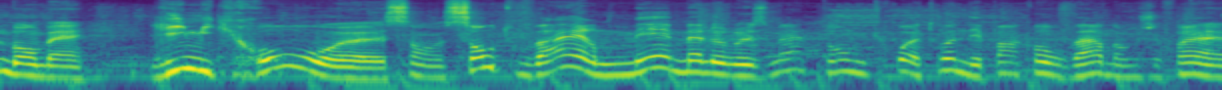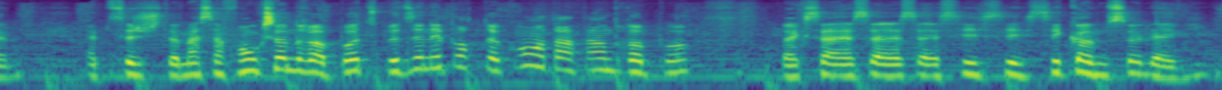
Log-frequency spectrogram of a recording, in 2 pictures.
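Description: A man with a Québécois accent hosting a casual radio chat, joking and laughing at his own puns, with plenty of fillers. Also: high-pitched. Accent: Québécois French. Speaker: radio show host.

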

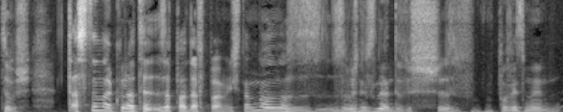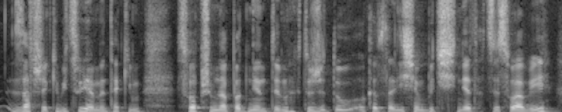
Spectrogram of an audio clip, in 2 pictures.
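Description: A man's voice: on the high side, normal speed, dark tone. A man hosting a podcast about a fantasy novel, reading passages aloud and talking about them with many fillers and self-corrections. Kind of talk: book discussion with read-aloud passages.

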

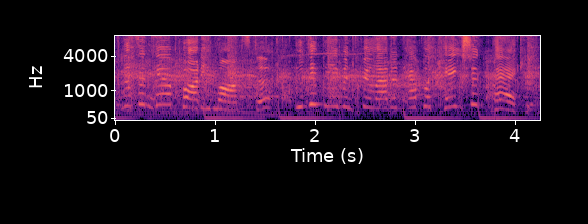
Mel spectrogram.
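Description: A woman's voice: very high voice, animated, a little fast. A woman voicing a fussy, scheming old grandma spider in a cartoon, with a dramatic, scolding manner. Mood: irate, scolding. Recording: loud music behind the voice.

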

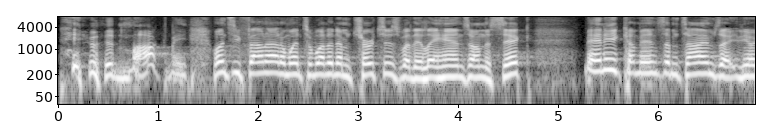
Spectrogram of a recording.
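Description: Middle-aged guy preaching to students, loose and chatty, mellow tone a bit on the high side. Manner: conversational, self-deprecating, laughs often. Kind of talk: sermon to students.

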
